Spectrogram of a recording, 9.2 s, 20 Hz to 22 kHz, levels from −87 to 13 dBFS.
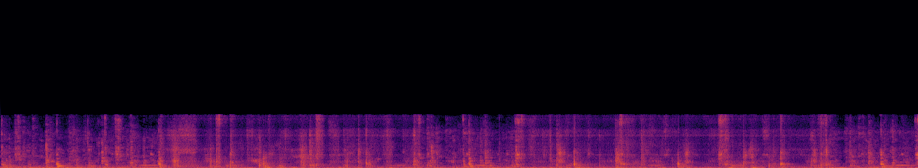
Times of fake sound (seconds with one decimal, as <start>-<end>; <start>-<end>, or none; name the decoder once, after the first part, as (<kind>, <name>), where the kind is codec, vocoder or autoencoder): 1.6-4.2 (codec, ZipCodec); 5.2-8.3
